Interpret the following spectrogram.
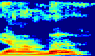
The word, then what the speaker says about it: Iyanla: I had to tell somebody you had to let the Y go to say Iyanla.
